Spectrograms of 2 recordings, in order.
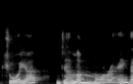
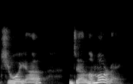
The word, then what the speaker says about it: Gioia dell'amore: So our name is the joy of love in Italian, and it's pronounced Gioia dell'amore. That first word gets everyone, but it's simply the English word joy with an A on the end, Gioia dell'amore.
